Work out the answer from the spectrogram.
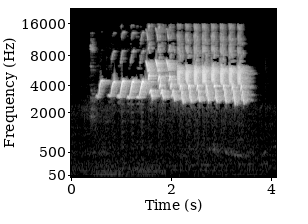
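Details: Brown double-collared seedeater giving its three-note 'tui tui' song: a rapid run of about fourteen short, high, buzzy chirps, two or three kinds alternating, rising slightly into a dense, even trill for three seconds, with silence before and after.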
